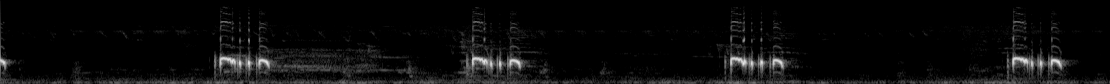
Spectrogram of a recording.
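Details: Lively local zebra dove repeating short rolling coo phrases about every two and a half seconds, four phrases in all; a faint tonal whistle sounds briefly after the first.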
